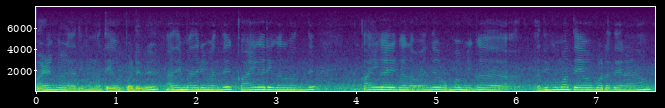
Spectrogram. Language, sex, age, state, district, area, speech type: Tamil, female, 18-30, Tamil Nadu, Nagapattinam, rural, spontaneous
